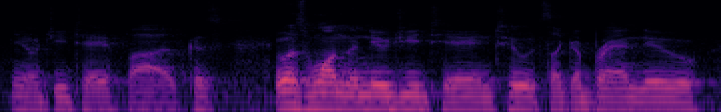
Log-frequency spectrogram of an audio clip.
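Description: A man in his twenties hosting a casual panel chat about video games in a jokey, animated way. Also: fairly low pitch, rapid-fire. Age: 20s. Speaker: talk show host. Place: small TV studio, seated round a table. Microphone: lapel mic.

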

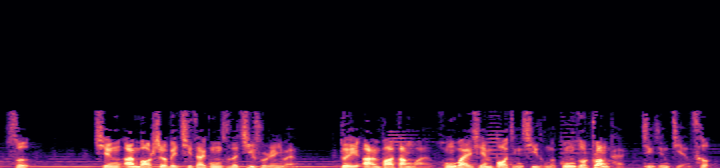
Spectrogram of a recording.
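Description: Male detective chief, radio drama: forceful, expressive middle-pitched voice, methodical, patient, affable authority. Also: a little fast, soft background music. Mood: businesslike, firm. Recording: dull lo-fi radio drama track.

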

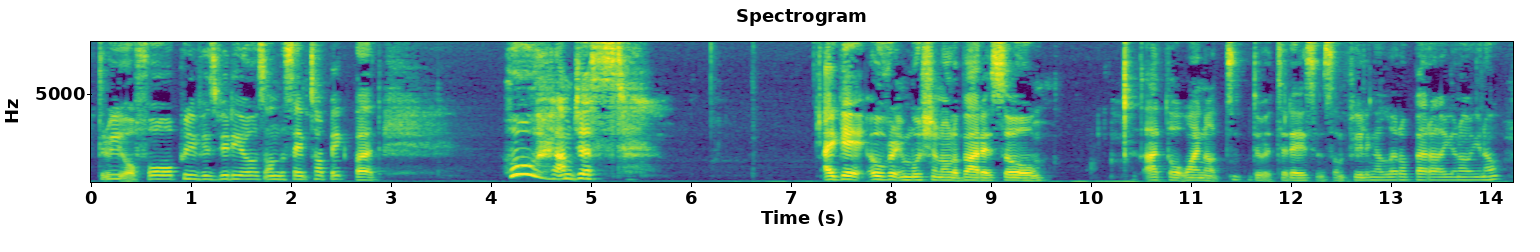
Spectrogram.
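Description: A woman's voice: on the low side, normal speed, pauses often. A young woman telling an emphatic, slangy story to her vlog audience. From London. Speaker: vlogger.

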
